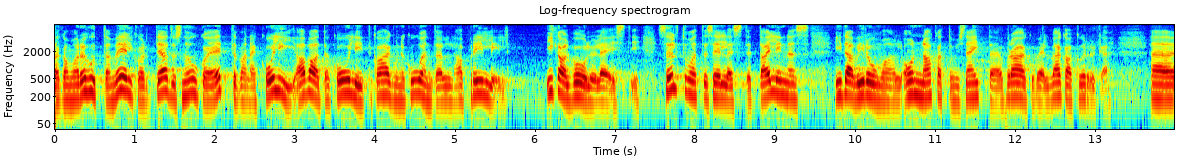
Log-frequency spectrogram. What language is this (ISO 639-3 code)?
est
